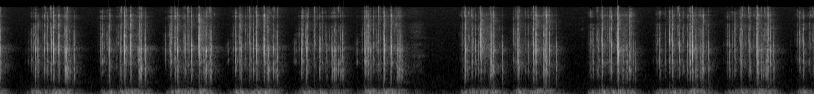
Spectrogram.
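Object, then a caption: Mechanical keyboard with ABS plastic keycaps. Fingertips from both hands type on a HyperX Alloy Origins Core tenkeyless mechanical keyboard with black ABS plastic keycaps and tactile switches, resting on a desk mat. Rapid bursts of crisp, bright key clacks over a low, solid thock come in short runs separated by brief pauses, each keystroke dying away almost instantly.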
